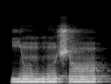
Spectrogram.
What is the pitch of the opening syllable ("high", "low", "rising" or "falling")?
high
